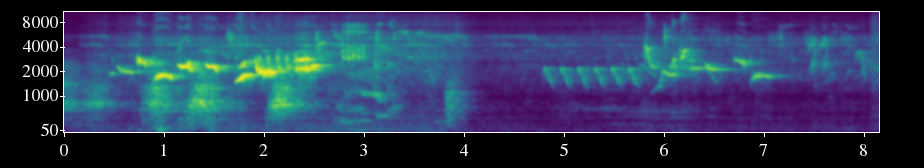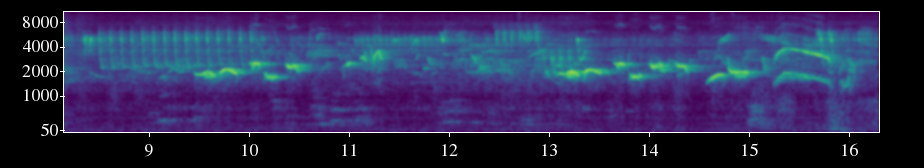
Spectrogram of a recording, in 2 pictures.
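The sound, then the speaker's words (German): A Eurasian blackbird sings a varied, melodious song of fluting whistles and twittering phrases, clear, with brief pauses between phrases and no voices. “Ha, hören wir doch mal, wie es die Amsel im Original macht.”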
